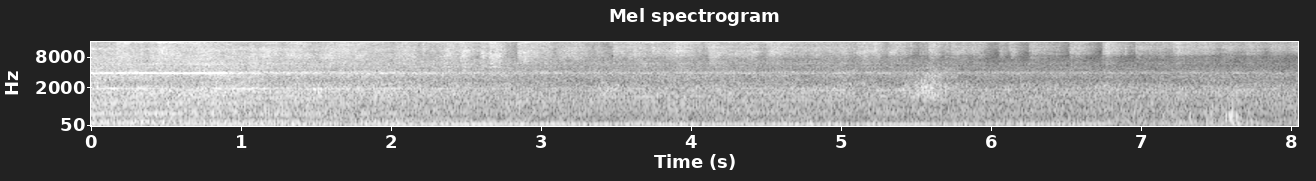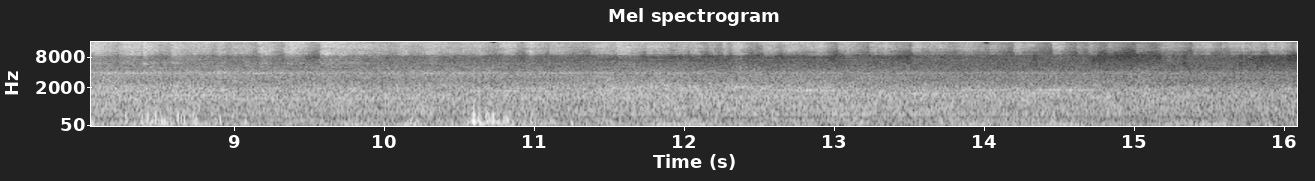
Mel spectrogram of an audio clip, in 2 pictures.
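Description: A diesel locomotive engine rumbles loudly and slowly fades as the train pulls away.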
